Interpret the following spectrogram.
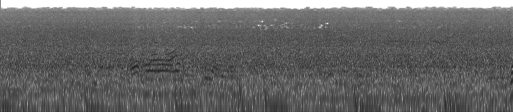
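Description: Tall fountain jets spraying and splashing down into the basin close by, a steady, even rushing of water.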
